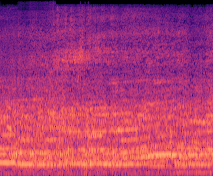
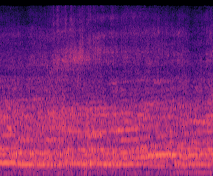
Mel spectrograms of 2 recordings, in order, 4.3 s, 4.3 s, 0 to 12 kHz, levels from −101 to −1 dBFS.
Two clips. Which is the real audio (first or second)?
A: first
